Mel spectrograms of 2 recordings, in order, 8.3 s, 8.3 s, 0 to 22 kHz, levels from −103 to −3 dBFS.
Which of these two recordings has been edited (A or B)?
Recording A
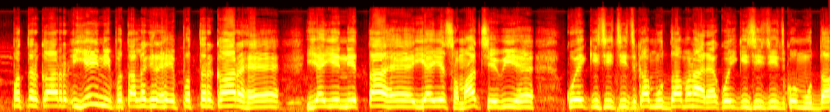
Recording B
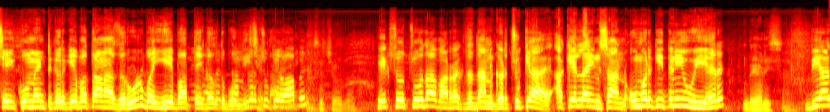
B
